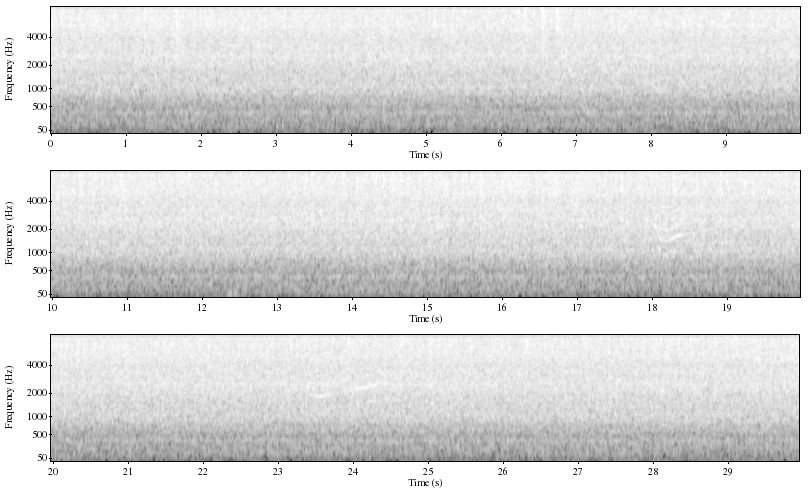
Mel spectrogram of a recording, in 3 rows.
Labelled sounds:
23.9	24.3	killer whale, Bigg's (transient), 2.2 to 2.5 kHz

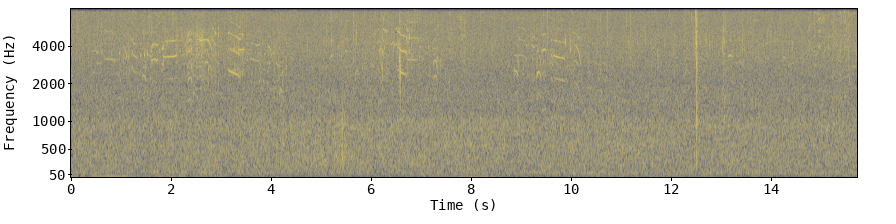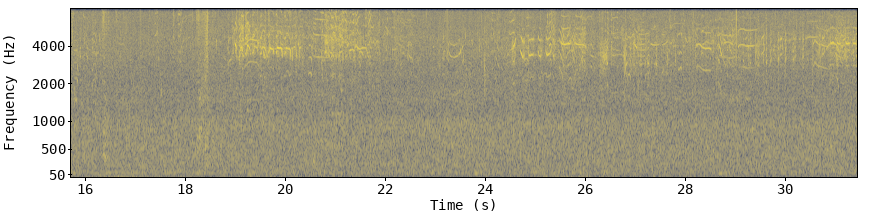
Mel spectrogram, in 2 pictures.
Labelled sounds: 1.8	2.8	Pacific white-sided dolphin, 3.2 to 4.7 kHz
3.1	3.4	Pacific white-sided dolphin, 2.2 to 5.2 kHz
6.5	7.0	Pacific white-sided dolphin, 4.4 to 5.3 kHz
8.9	10.0	Pacific white-sided dolphin, 2.1 to 4.6 kHz
19.1	20.0	Pacific white-sided dolphin, 2.6 to 4.6 kHz
20.5	21.7	Pacific white-sided dolphin, 3.5 to 6.7 kHz
23.2	23.6	Pacific white-sided dolphin, 3.2 to 4.0 kHz
25.4	26.1	Pacific white-sided dolphin, 3.8 to 4.5 kHz
26.5	27.2	Pacific white-sided dolphin, 3.3 to 4.2 kHz
27.7	29.5	Pacific white-sided dolphin, 2.5 to 8.0 kHz
29.9	31.1	Pacific white-sided dolphin, 2.6 to 5.8 kHz

